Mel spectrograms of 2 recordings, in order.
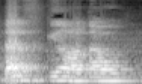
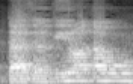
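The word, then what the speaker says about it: تذكرة: Tadi masih ada pantulan, yang harusnya tidak ada pantulan, tadzkiratau, tapi membacanya tadzkiratau. Nah, seperti itu. Harusnya tidak ada pantulan, tahan saja, kemudian langsung masuk ke huruf sesudahnya.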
